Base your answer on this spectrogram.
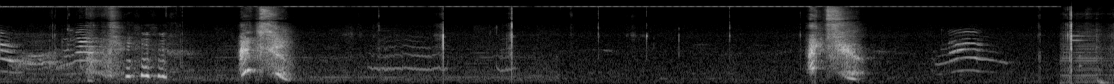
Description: So after I realized my buddy Chevron likes to meow.. aka say "bless you" after people sneezed... I thought I'd film some random clips.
